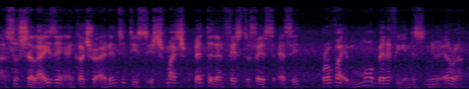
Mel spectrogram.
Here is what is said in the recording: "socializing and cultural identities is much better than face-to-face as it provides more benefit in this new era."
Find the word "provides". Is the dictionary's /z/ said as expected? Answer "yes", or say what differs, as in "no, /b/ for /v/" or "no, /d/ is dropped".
no, /z/ is dropped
